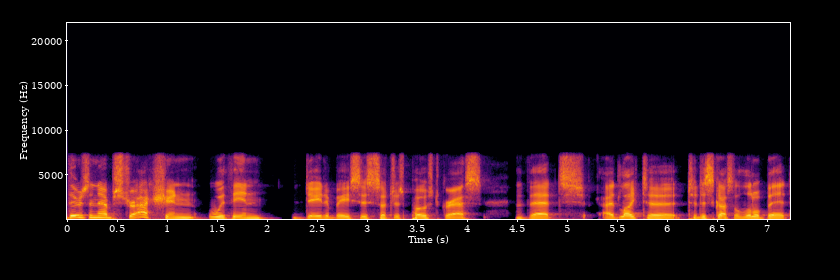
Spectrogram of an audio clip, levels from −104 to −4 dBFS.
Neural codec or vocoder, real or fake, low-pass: none; real; 7.2 kHz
